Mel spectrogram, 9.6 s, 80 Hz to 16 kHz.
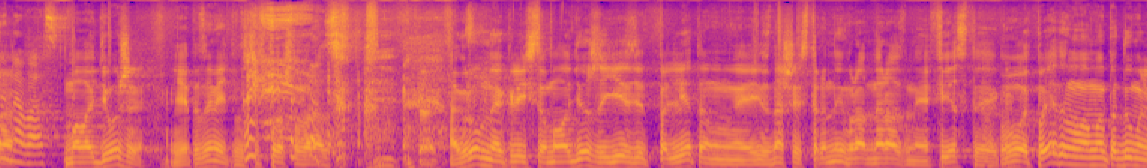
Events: [0.00, 0.36] woman speaking
[0.00, 9.55] background noise
[0.00, 9.55] conversation
[0.51, 1.17] male speech
[1.37, 2.87] male speech
[1.97, 2.90] giggle
[2.64, 2.86] human sounds
[2.97, 3.72] human sounds
[3.71, 9.55] male speech

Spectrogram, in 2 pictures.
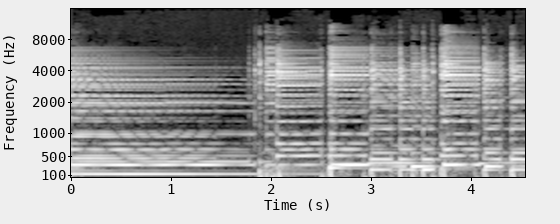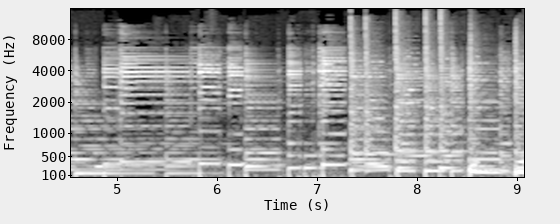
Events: [0.00, 9.05] music

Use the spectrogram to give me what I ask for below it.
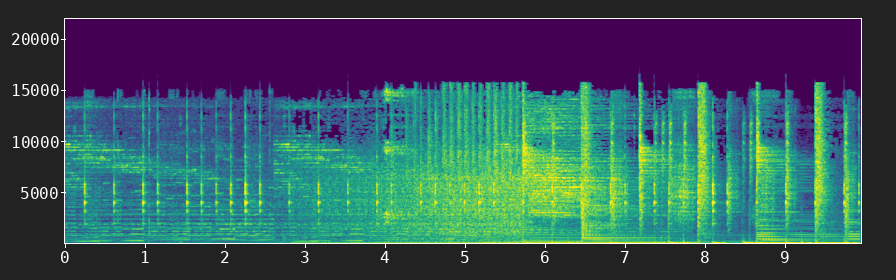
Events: [0.00, 9.95] music

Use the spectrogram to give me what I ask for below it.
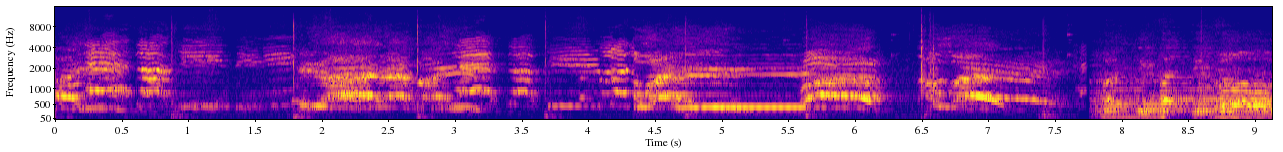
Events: [0.00, 7.73] background noise
[0.00, 9.12] choir
[0.83, 0.98] music
[1.76, 1.92] music
[2.65, 2.85] music
[3.63, 3.78] music
[4.70, 4.83] music
[5.58, 5.76] music
[6.22, 6.38] generic impact sounds
[6.43, 6.64] clapping
[7.34, 7.50] music
[7.54, 7.67] generic impact sounds
[7.73, 9.12] music

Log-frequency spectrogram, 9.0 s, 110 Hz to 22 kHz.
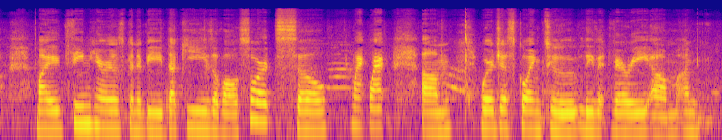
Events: [0.00, 0.44] breathing
[0.00, 9.02] background noise
[0.42, 4.09] female speech
[4.40, 4.79] female speech
[4.87, 5.26] breathing
[5.28, 5.88] female speech
[5.97, 8.81] female speech
[8.96, 9.02] female speech

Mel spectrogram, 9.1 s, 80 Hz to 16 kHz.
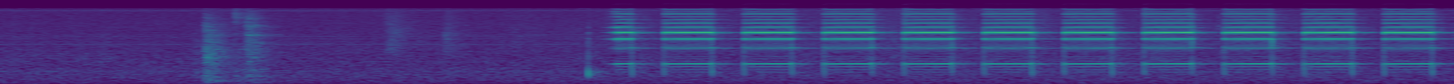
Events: [0.00, 9.05] mechanisms
[1.23, 1.65] generic impact sounds
[2.31, 2.54] surface contact
[2.68, 2.89] surface contact
[3.61, 3.74] tick
[3.78, 9.05] alarm clock

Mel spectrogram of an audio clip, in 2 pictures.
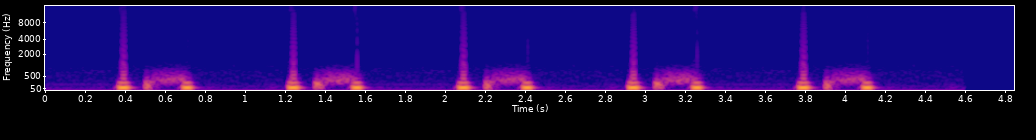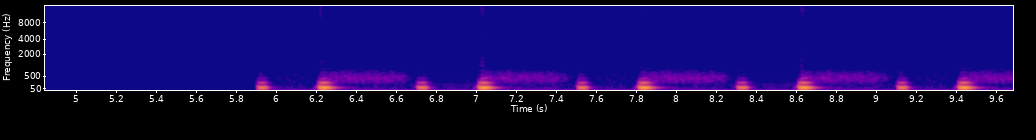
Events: [0.00, 4.62] background noise
[0.37, 0.77] heartbeat
[1.22, 1.62] heartbeat
[2.06, 2.46] heartbeat
[2.92, 3.33] heartbeat
[3.76, 4.19] heartbeat
[5.90, 6.33] heartbeat
[5.90, 9.65] background noise
[6.72, 7.15] heartbeat
[7.52, 7.94] heartbeat
[8.31, 8.73] heartbeat
[9.12, 9.53] heartbeat

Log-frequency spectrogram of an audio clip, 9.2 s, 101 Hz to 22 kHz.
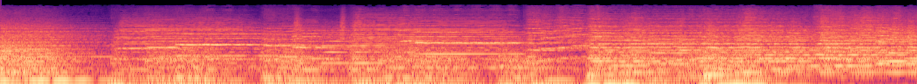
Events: [0.00, 9.15] music

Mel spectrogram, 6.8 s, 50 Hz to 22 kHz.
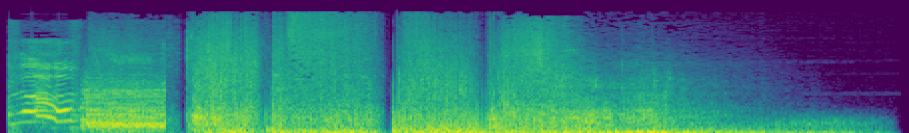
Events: [0.02, 0.55] human voice
[0.02, 6.74] background noise
[0.57, 1.21] explosion
[1.37, 6.71] explosion

